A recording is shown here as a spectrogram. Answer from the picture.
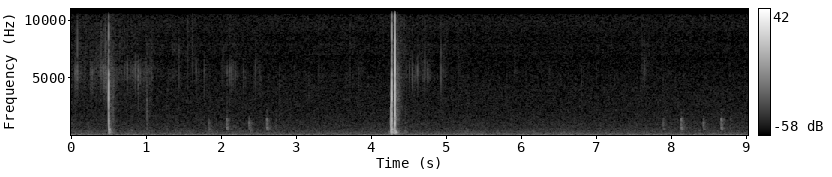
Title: My Switch 2 Dock Making Tapping Noise From Fan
